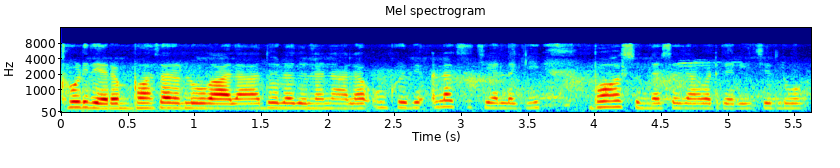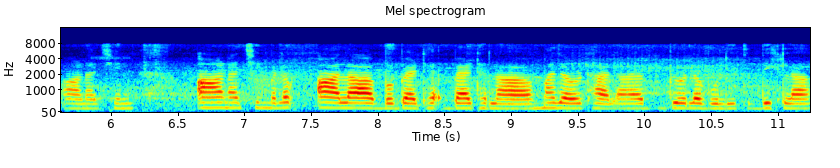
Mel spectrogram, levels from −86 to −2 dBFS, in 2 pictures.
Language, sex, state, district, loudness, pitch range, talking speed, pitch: Garhwali, female, Uttarakhand, Tehri Garhwal, -18 LUFS, 200-220 Hz, 185 wpm, 210 Hz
